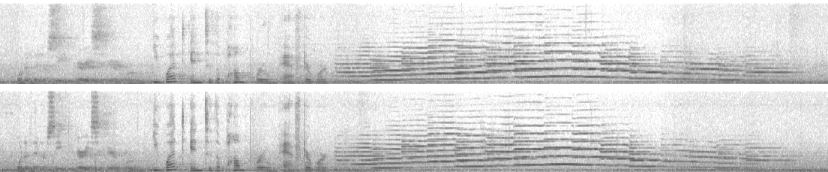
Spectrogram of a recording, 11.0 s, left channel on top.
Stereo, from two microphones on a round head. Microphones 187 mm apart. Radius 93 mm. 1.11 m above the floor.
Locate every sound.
0.2 s a man speaking: 65° right (ahead or behind), 5 m
2.0 s a woman speaking: 35° right (ahead or behind), 1.6 m
4.5 s a trumpet: 25° right (ahead or behind), 7 m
